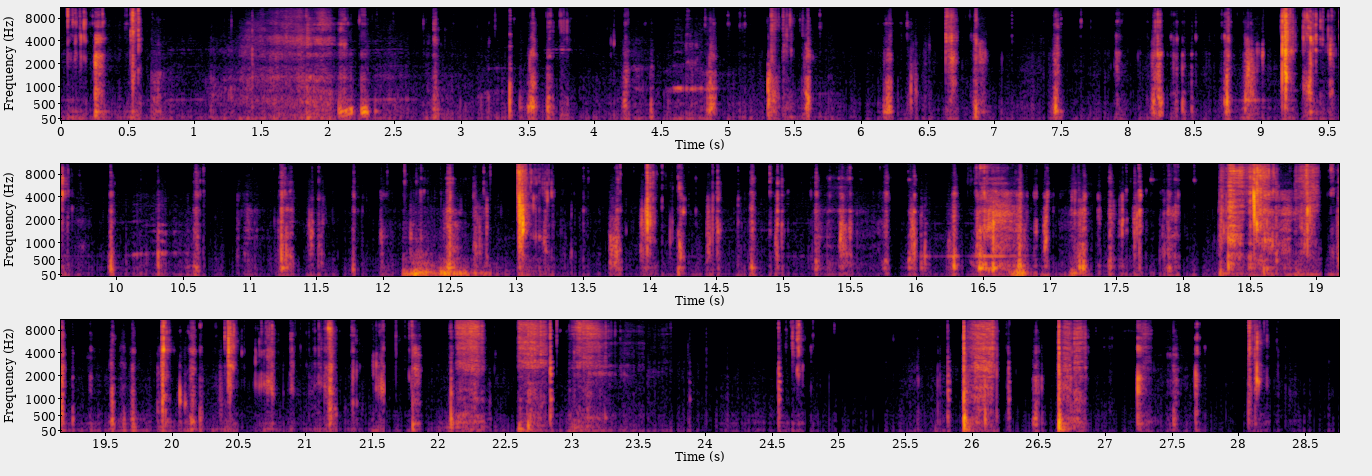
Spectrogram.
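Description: Close-miked chewing of a handful of stir-fried chowmein noodles with capsicum: irregular wet mouth clicks and crunches, with a few short pauses.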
